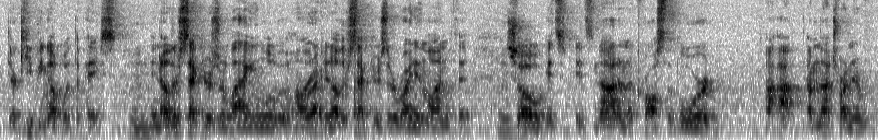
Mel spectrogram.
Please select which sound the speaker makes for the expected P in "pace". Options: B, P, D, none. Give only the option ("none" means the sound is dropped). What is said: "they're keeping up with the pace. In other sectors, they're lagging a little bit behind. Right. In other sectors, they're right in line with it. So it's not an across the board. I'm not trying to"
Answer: P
